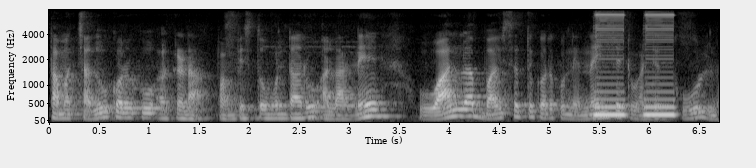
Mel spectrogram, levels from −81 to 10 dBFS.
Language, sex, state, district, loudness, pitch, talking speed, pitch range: Telugu, male, Andhra Pradesh, Manyam, -19 LUFS, 130 Hz, 105 wpm, 110-170 Hz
